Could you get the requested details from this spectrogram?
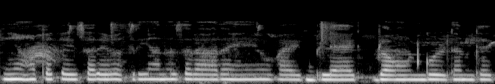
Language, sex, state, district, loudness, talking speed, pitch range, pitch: Hindi, female, Bihar, West Champaran, -13 LUFS, 155 wpm, 220-235 Hz, 230 Hz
